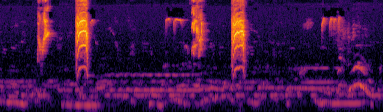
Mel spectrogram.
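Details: Van Hasselt's sunbird (identified as Leptocoma sperata), a bird used as a song tutor for its distinctive sharp notes, gives sharp, high chirping bursts in pairs about every three seconds over faint lower humming tones.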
